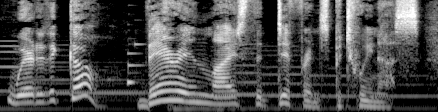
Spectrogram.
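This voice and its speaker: A woman voicing a charming, confident young male stage magician in a video game, with a smooth, courteous, theatrical delivery. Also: lowish voice, very animated, normal speed, over music. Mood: showmanlike.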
